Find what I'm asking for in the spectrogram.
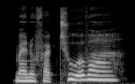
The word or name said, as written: manufakturvare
